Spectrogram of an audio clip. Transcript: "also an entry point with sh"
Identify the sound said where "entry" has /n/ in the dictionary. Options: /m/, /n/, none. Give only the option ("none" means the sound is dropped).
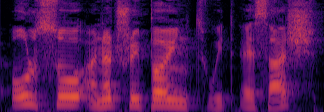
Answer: none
